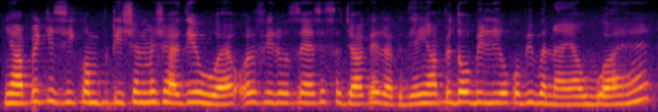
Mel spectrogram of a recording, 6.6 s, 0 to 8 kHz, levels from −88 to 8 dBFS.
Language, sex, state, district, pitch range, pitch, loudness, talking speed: Hindi, female, Uttar Pradesh, Shamli, 245-270 Hz, 260 Hz, -15 LUFS, 230 wpm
